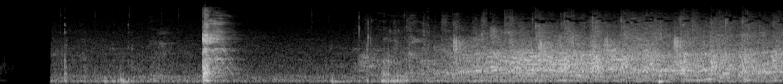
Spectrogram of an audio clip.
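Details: Jokowi deliberately gives one sharp cough into a podium microphone while joking about thin leaders of old who coughed during speeches; rising crowd noise and laughter follow in a large hall; voluntary cough.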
